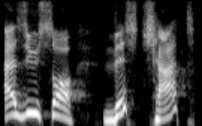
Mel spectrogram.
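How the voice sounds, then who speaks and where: A young Canadian man with a fairly high voice hosts a hockey watch-along stream. He chats loosely, swears, and answers viewer comments aloud. His voice is close and dry, with no room sound. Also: sing-song, slow pace, a bit bright, no room sound. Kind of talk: casual live-stream chat.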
